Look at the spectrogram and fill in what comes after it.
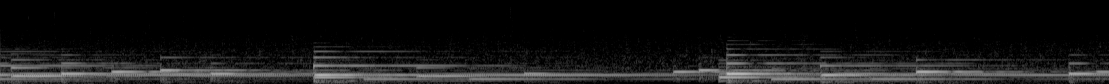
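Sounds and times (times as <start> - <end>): faint stream water rushing: 0.0 - 11.0
slow solo piano melody: 0.0 - 11.0.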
